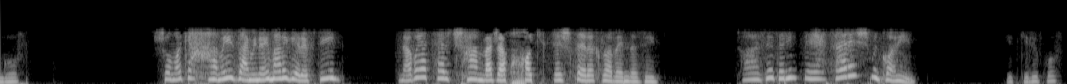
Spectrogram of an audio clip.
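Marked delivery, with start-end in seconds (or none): 1.5-9.2 high, loud indignant protest; defiant retort. Acted. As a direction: talk back boldly, pitched high. Catherine talks back defiantly in quarrel.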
